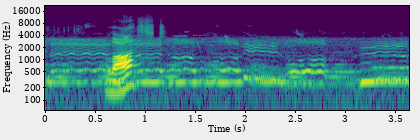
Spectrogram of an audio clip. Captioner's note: voiceover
